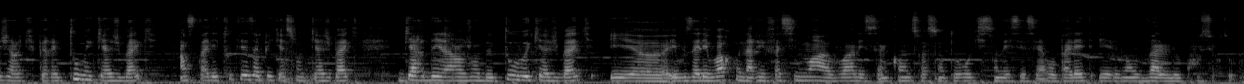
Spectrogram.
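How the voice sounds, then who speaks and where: Chatty lower-voiced woman vlogger. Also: flat delivery, brisk, a little mellow, soft background music. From Italian family roots. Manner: chatty and digressive, with many fillers. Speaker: beauty vlogger. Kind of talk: casual Q&A chat.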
